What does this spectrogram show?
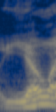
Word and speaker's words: Yeoh: And then there's a female uh, Chinese actress, Michelle Yeoh, I think is how you say her name.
